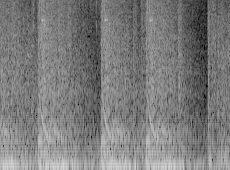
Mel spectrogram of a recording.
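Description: Bursts of gunfire from the video game Mass Effect Legendary Edition arrive in four evenly spaced loud, close cracks about half a second apart, with no talking.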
